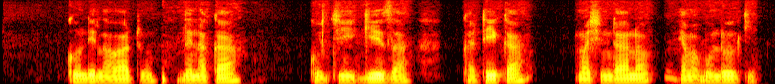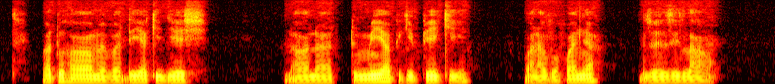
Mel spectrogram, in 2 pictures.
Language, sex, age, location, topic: Swahili, male, 18-24, Nairobi, health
